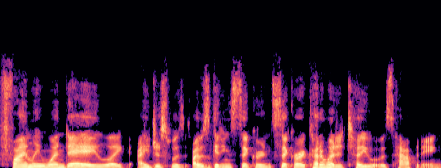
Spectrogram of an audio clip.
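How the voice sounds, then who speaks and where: A woman talks with ordinary pitch variation in a very clean recording with a silent background. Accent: American. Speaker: health practitioner with PhD. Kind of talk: personal testimony in interview. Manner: fast.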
